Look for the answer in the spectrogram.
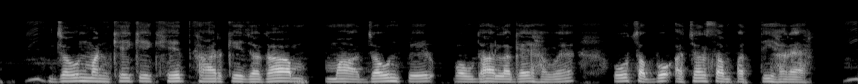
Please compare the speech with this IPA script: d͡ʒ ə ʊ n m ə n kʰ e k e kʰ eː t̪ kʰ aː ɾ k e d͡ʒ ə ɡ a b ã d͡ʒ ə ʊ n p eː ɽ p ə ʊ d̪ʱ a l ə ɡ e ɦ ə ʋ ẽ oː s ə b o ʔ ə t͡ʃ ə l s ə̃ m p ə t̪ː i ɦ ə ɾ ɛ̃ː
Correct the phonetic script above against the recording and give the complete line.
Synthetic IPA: d͡ʒ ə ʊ n m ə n kʰ e k e kʰ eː t̪ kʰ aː ɾ k e d͡ʒ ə ɡ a m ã d͡ʒ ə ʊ n p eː ɽ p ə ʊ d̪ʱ a l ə ɡ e ɦ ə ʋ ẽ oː s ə b o ʔ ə t͡ʃ ə l s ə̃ m p ə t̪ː i ɦ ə ɾ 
